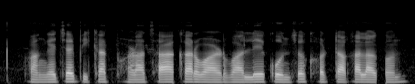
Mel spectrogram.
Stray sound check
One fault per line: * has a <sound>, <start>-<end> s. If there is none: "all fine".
* has a dropout, 3.8-3.9 s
